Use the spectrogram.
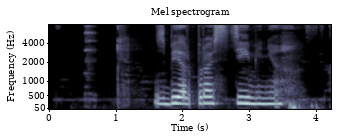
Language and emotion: Russian, sad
